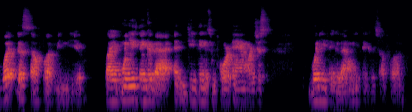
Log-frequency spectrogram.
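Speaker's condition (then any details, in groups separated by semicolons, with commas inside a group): No condition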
